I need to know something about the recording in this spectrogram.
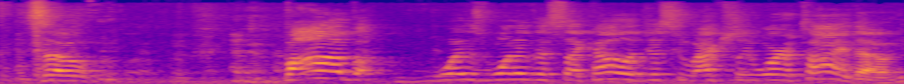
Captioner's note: laughter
